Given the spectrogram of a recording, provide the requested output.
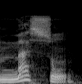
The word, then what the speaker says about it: maçon: Un maçon. Here you can see that we've got this little cédille beneath the C, okay? And it just means that you will pronounce this C as S, okay?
